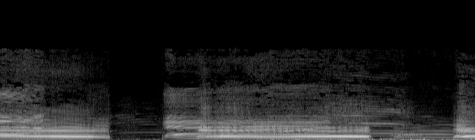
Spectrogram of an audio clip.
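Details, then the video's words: Sheep or lamb bleating on a farm: loud harmonic baa calls around one to two seconds long, with a short pause between them and a final call starting at the end. "sheep sound , lamb sound"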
